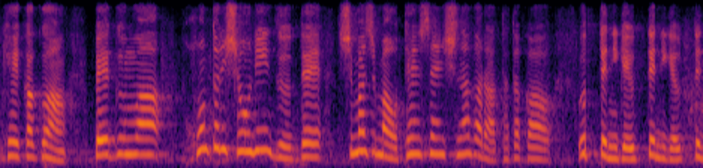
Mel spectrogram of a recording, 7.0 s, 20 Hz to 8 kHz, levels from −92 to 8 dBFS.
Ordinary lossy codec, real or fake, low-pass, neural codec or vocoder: Opus, 16 kbps; real; 7.2 kHz; none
